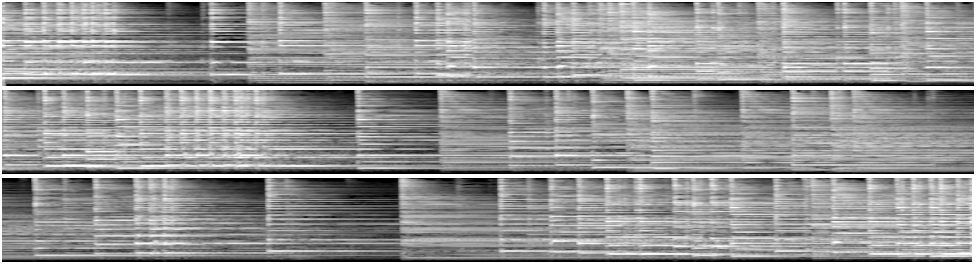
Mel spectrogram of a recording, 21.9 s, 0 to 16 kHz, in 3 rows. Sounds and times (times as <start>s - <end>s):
Harpsichord: 0.0s - 21.8s.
